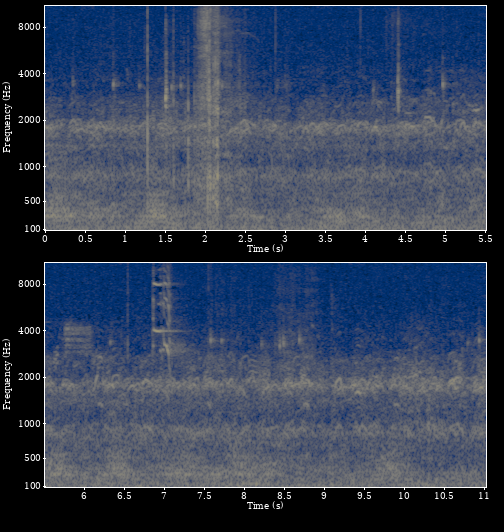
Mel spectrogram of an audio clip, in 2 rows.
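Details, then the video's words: Huge flock of Lesser Snow Geese in the sky over the George C. Reifel Migratory Bird Sanctuary, Canada, in November 2011. A dense, unbroken chorus of nasal honks blends into a steady roar, with a few sharp clicks near the two-second mark. "Spectacular flock of Snow geese in the sky"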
